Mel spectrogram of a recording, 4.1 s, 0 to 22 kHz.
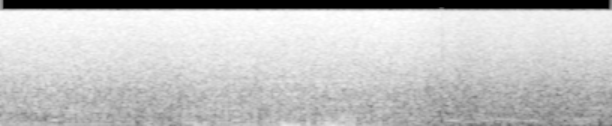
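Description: Loud steady hiss of an FM radio receiver with no station coming through: a software-defined radio's wideband FM demodulator tuned to an empty spot near 67 MHz. A low rumble under the hiss drops away about three seconds in.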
